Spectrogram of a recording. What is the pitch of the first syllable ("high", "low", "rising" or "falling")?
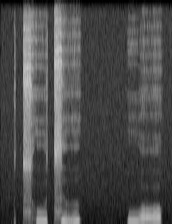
rising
